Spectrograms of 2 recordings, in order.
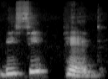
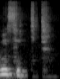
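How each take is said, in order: First: The ending is an extra syllable, sounding 'id'. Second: The ending is a bare consonant, no extra syllable. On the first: The speaker calls it right. "we say visited" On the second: The speaker calls it wrong. "instead of visited"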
